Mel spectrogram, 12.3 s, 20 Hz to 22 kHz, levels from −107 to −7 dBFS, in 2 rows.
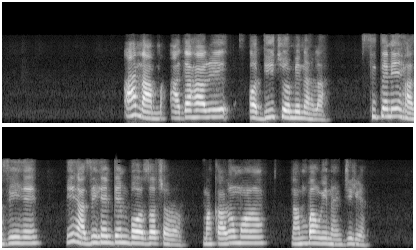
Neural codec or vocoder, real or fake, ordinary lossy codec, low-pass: codec, 16 kHz, 6 kbps, DAC; fake; AAC, 48 kbps; 7.2 kHz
